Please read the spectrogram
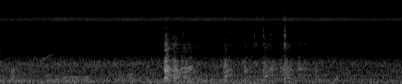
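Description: Handling noise from a phone camera held outdoors: a sharp click about a second and a half in, then a few lighter clicks, over a steady background hiss with a thin high steady whine.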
